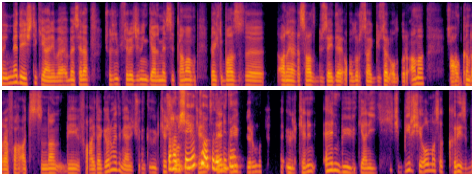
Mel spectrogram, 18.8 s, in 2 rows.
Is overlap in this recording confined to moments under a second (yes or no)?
no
